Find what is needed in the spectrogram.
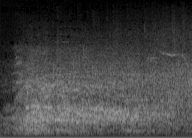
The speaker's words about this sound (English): I should explain to our listeners the reason everybody in the audience has clapped is because it's a very famous haunt here in Harrogate.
